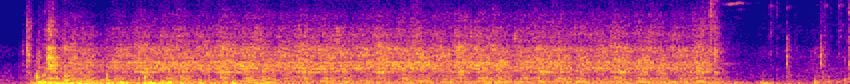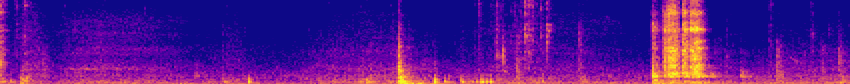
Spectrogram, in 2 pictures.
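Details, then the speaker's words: Starter spins the engine steadily for about three seconds but it never catches, then goes quiet: cranks without firing. Owner suspects the choke came off too early or the tank is out of gas because the fuel gauge doesn't work. "I think maybe the choke went off a little bit too early. No! Oh, come on."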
